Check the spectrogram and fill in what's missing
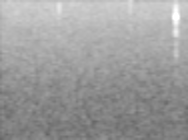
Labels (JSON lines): {"label": "ambient", "recorder": "HydroMoth"}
